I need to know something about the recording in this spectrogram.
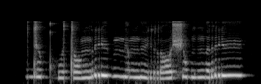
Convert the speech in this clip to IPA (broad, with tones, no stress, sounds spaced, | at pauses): d ø˧ kʷʰ ə˩˧ t ɔ˩˧ ŋ r y˥˧ b mʲ ɔ˧ ŋ ɾ y˧˩ r ɔ˩˧ ʃ o˧ b ŋ ə˧ r y˥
